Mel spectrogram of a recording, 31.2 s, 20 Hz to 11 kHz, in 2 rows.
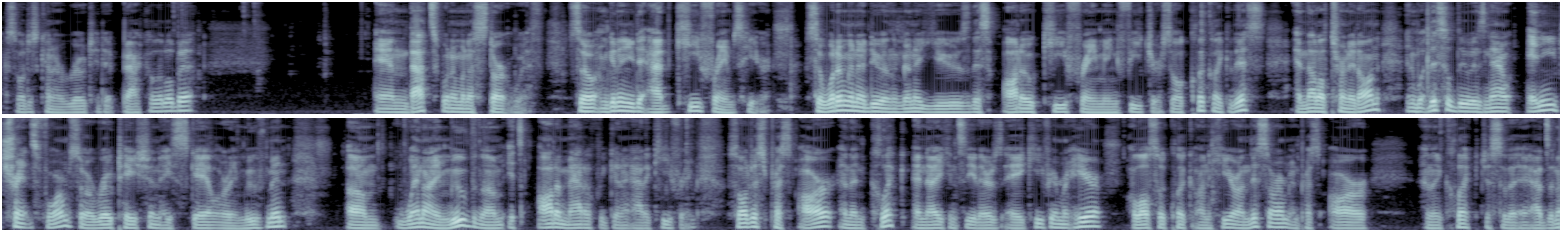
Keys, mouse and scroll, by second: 0.3 r, 1.8 middle click, 2.1 r, 3.0 middle click, 3.0 KP_0, 3.8-5.3 shift+middle drag, 5.3-6.4 scroll down 2, 5.4 shift+middle drag, 6.4-7.7 scroll down 1, 7.7-9.1 scroll down 1, 18.1-19.3 scroll down 1, 19.3-22.9 shift+middle drag, 22.3 scroll up 3, 23.4 r, 27.5 right click, 30.4 r.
